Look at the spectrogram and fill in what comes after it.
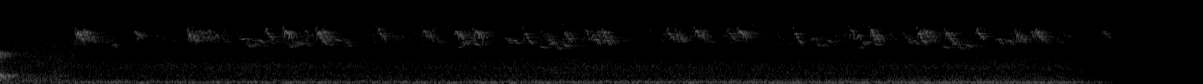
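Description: Small songbirds chirping, many short high notes in quick succession, over a faint low background rumble; it all cuts off shortly before the end.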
